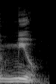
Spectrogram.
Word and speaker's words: mu: Mew, którego imię pochodzi od greckiej litery Mew, którą czyta się Mew.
